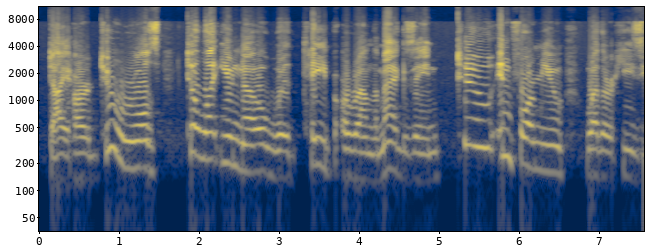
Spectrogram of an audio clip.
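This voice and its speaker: A man reviews a film in a sarcastic, profane, casual style. His voice sits a bit high, moves with lively pitch swings, and takes its time. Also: dry recording, highs cut off. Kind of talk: casual comedic movie review narration.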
